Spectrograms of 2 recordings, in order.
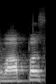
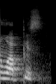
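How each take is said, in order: First: The second syllable has an 'a' vowel. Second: The second syllable has an 'i' vowel. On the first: The speaker calls it right. "वापस होगा।" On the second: The speaker calls it wrong. "छोटी की मात्रा गलत है"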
